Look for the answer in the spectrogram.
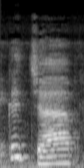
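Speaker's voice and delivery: ordinary talk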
